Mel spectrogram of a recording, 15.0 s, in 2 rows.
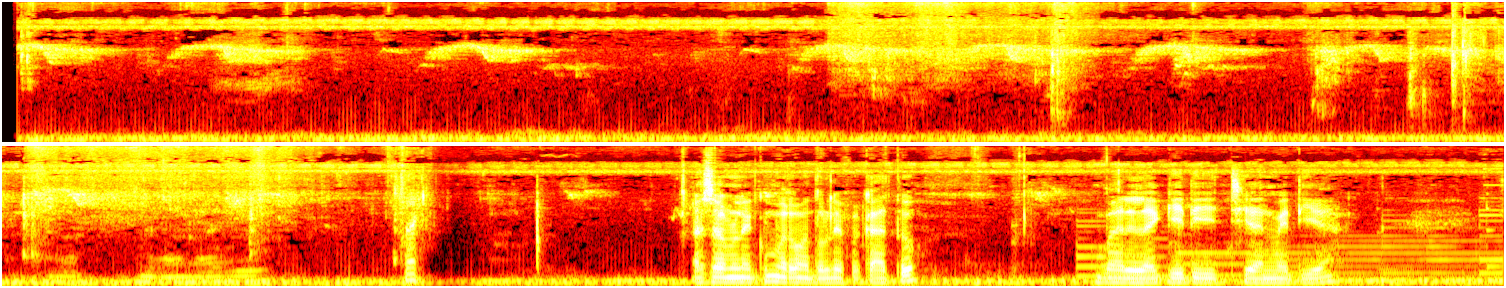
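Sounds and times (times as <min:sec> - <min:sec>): birds chirping: 0:00.1 - 0:15.0
low rumble: 0:09.0 - 0:15.0.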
